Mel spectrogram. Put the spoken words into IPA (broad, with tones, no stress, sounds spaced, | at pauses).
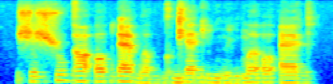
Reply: ʃ ɪ˧ ʒ ʃ u˦ ɡ ɑ˦ ʔ ɔ˦ b ɗ æ˦ b ʌ˨ b ɡ ʊ˧ ɡ j ɛ˦ ɠ i˧ b m i˨ b m ʌ˦ ʔ ɔ˦ ʔ æ˧ ɡ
